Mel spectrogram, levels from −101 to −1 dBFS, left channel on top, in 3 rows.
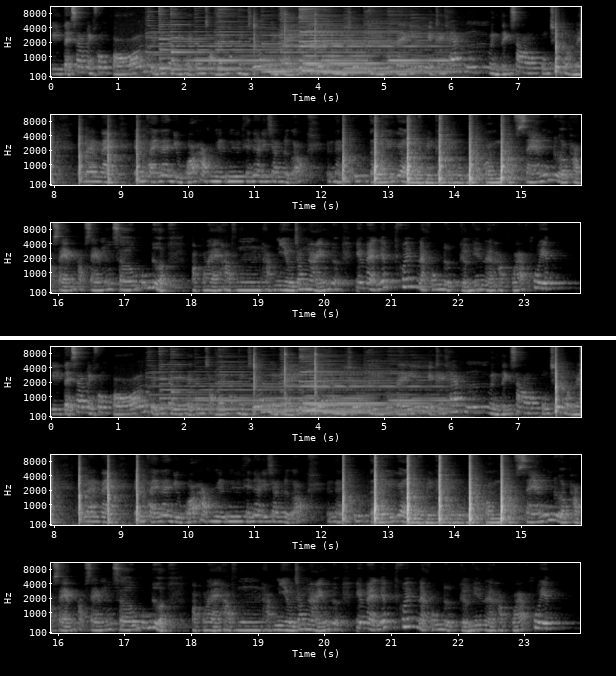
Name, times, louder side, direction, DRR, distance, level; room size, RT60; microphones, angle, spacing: voice 1, 0.0-23.3, equal, 15° left, -4 dB, 4.9 m, -48 dB
Harp, 1.0-6.3, left 3 dB, 40° left, 0.8 m, -45 dB
sound 1, 2.9-4.3 7.3-9.6 11.8-11.9 12.3-14.9, right 6 dB, 35° right, 0.3 m, -34 dB
18.0 x 10.5 x 2.4 m, 0.95 s
head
